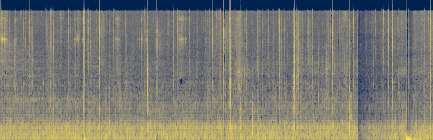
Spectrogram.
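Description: Wood fire crackling and popping in a fire pit over a steady low rush. About seven seconds in the sound drops out briefly and returns, followed by a single low thump.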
